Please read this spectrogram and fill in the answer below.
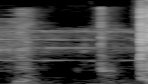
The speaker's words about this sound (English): You just open the door.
